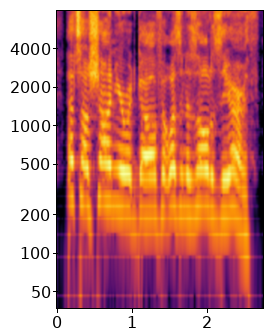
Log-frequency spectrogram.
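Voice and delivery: high-pitched urgent explanation; excited cry. A narrator's reading. Driver explains the turtle's fate, crying out. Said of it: "cried Little".

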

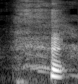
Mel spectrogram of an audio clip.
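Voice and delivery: breathy silent laugh; unvoiced laugh. Real, not acted. Laughs before story. (无声气音笑)

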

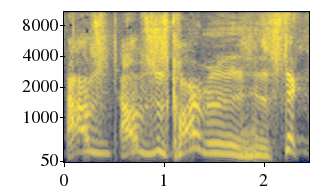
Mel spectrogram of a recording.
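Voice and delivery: high, strained put-on comic voice; Bobcat Goldthwait impression. Dwarf defending his whittling to Droth, high strained comic voice. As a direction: squeeze it up into a twitchy stand-up whine. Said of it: "This is Bobcat Goldthwait".

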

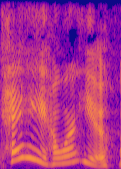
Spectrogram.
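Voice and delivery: high, slow, bright-eyed mock hello; fake cheery greeting. Wife mocking the cheerful greeting she can't give him, high and slow. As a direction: chirp it as if nothing's wrong. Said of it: "I'm not there like".

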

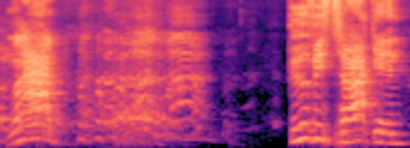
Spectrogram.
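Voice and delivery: put-on tattling kid. Little kid tattling to his mom about Goofy, high excited squeal. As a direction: squeal it like a snitching child. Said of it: "he goes".

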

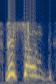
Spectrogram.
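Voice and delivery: high, loud cut-off curse; retold angry outburst. Player still raging at midfield despite the official, high angry sputter. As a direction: sputter the curse in mock fury. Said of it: "I'm like".

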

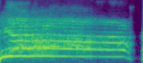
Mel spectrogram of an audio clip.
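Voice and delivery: long, high-pitched shouted wail; [name] screaming. Acted. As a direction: scream it out in mock anguish, drawn out. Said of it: "just screaming".

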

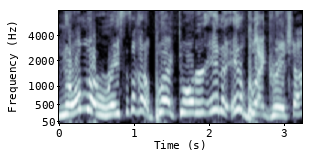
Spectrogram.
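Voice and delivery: high, loud mock protest of innocence; indignant protest. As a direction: imitate an offended man defending himself. Acting out accused neighbor's protest.

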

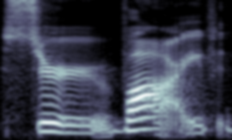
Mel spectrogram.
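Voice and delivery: survive stressed on the second syllable, sur-VIVE. Shown as a demonstration. Teacher stresses the second syllable of survive. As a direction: let survive land hard on its second syllable. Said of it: "中音节在第二音节".

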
